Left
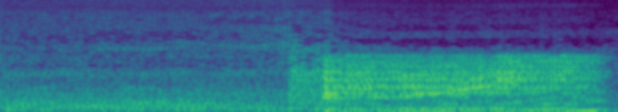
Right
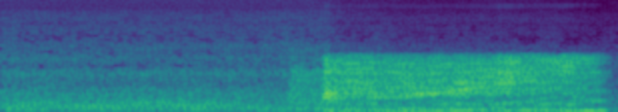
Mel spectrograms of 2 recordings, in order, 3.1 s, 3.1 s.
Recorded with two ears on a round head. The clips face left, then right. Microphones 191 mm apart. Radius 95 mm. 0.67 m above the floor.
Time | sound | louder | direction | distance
1.6 | an explosion | left 1 dB | 10° right (ahead or behind) | 1.6 m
